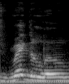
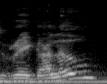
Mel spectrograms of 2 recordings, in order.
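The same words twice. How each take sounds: First: It is said sounding like juggalo. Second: It is said not sounding like juggalo. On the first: The speaker calls it wrong. "I don't think it's regalo like juggalo" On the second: The speaker calls it right. "I don't know if that pronunciation is right"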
